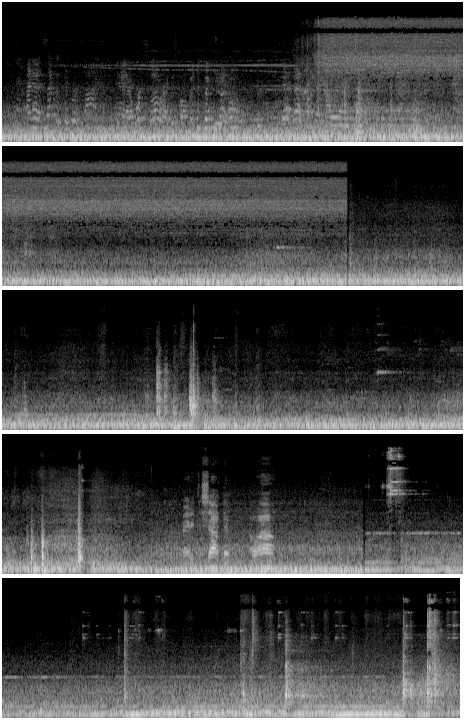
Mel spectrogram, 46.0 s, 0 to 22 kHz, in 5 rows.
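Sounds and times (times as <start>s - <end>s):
crane and machinery rumble: 0.0s - 46.0s
hiss: 6.2s - 16.2s.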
